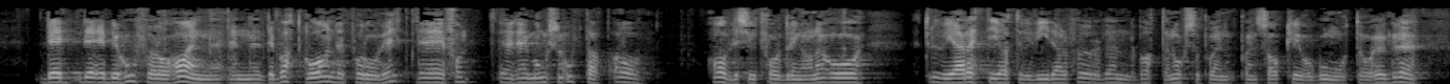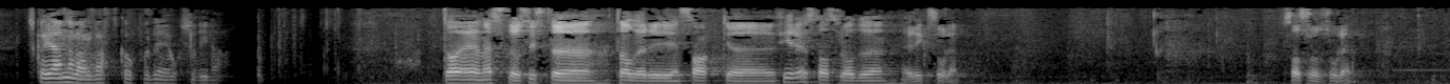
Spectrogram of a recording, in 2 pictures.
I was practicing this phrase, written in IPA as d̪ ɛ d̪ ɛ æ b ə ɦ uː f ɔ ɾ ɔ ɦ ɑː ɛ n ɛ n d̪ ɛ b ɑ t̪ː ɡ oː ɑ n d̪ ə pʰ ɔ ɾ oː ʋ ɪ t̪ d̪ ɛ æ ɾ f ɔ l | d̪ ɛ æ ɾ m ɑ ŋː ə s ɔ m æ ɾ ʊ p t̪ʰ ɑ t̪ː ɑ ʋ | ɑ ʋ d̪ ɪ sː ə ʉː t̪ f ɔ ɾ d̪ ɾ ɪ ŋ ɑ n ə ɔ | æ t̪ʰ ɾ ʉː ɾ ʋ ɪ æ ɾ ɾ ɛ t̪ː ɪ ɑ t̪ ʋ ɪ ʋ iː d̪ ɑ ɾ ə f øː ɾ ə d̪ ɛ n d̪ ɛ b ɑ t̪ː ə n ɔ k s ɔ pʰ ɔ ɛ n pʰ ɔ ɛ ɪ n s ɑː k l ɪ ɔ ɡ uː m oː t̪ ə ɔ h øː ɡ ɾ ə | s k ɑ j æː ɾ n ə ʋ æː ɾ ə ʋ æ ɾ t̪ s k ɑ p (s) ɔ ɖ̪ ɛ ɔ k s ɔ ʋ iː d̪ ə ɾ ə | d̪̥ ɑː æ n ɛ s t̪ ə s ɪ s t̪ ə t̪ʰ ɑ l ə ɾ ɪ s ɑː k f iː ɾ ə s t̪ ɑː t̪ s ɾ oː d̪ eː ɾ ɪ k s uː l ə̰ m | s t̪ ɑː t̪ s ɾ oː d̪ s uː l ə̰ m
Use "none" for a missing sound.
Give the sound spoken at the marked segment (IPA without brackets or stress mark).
f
